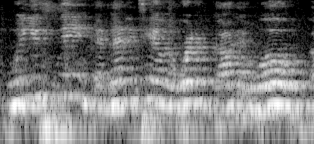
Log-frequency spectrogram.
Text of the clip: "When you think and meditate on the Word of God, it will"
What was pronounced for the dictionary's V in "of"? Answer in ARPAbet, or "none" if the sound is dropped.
V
